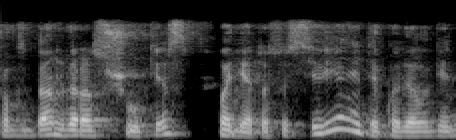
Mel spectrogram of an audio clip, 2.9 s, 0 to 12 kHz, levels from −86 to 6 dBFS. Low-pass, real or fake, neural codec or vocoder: 7.2 kHz; fake; codec, 16 kHz, 8 kbps, FreqCodec, larger model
